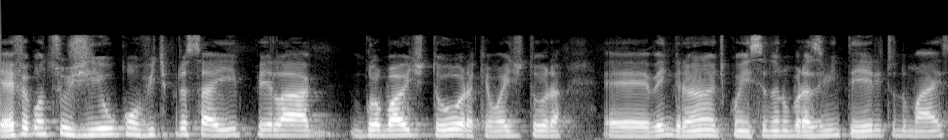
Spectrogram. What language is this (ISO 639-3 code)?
por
